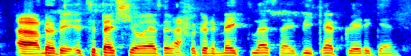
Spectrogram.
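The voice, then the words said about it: Imitates another person's voice. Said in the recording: “in your best Donald Trump impression”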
